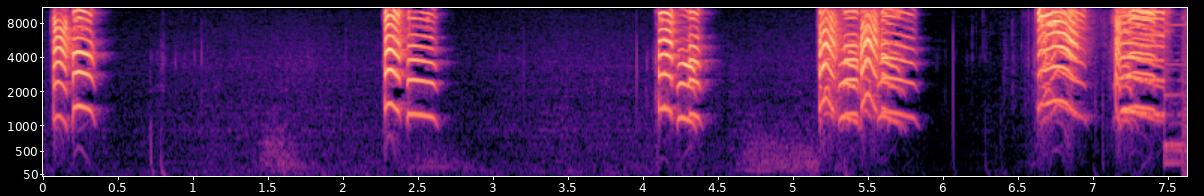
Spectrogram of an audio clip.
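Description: Squeaky plush chick toy squeezed in six short bursts of quick, high, falling peeps, spaced about one to two seconds apart.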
